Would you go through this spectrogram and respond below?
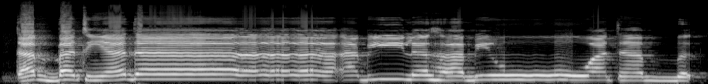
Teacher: تبت یدا کو لمبا کریں گے، یہاں پر مد منفصل ہے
